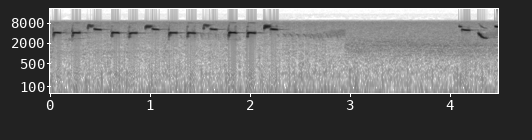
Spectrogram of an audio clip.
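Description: A common chaffinch gives a brisk series of high, sharp chipping notes for about two seconds, then pauses before starting again.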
